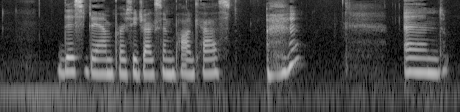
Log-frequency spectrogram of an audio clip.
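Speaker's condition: No condition

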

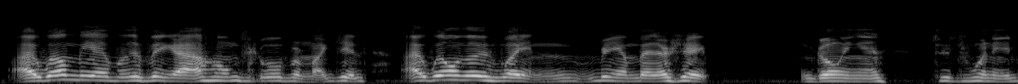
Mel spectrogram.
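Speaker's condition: Cerebral palsy; aphasia

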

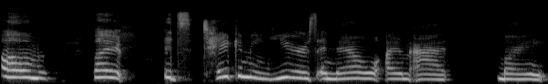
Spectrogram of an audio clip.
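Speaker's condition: Stuttering; took years to speak openly about it; coughs often, voice tearful at one point; stutter hard to notice when speaking, per listener; prolonged sounds, blocks

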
